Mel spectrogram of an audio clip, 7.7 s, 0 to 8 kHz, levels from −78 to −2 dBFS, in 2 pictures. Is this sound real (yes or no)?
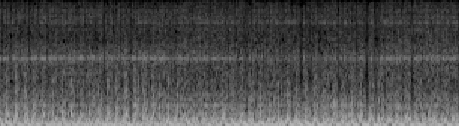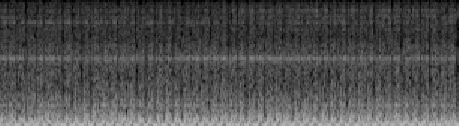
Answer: yes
